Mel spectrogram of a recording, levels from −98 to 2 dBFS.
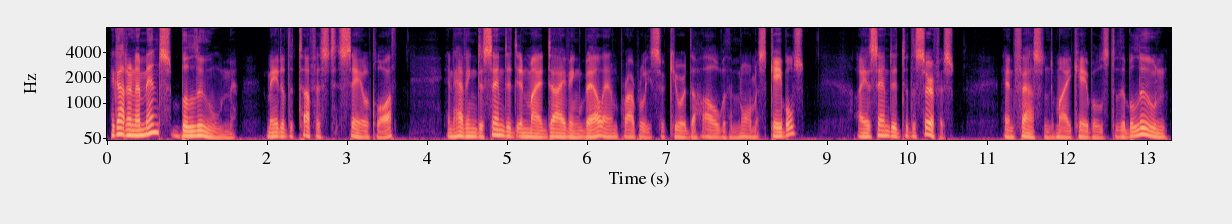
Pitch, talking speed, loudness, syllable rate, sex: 105 Hz, 170 wpm, -21 LUFS, 5.6 syllables/s, male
